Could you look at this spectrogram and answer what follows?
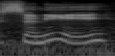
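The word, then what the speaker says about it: Sune: are religious know that sunni is i'm sorry sunni i believe is actually technically how it's pronounced is also known as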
